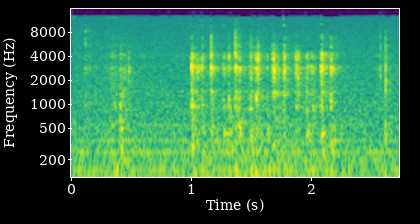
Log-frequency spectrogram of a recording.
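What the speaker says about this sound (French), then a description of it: "vous appuyez sur la touche Alt de votre clavier" Rapid keystrokes on a computer keyboard used while editing in Photoshop, a quick run of close clicking taps with no talking and a steady low hum beneath.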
